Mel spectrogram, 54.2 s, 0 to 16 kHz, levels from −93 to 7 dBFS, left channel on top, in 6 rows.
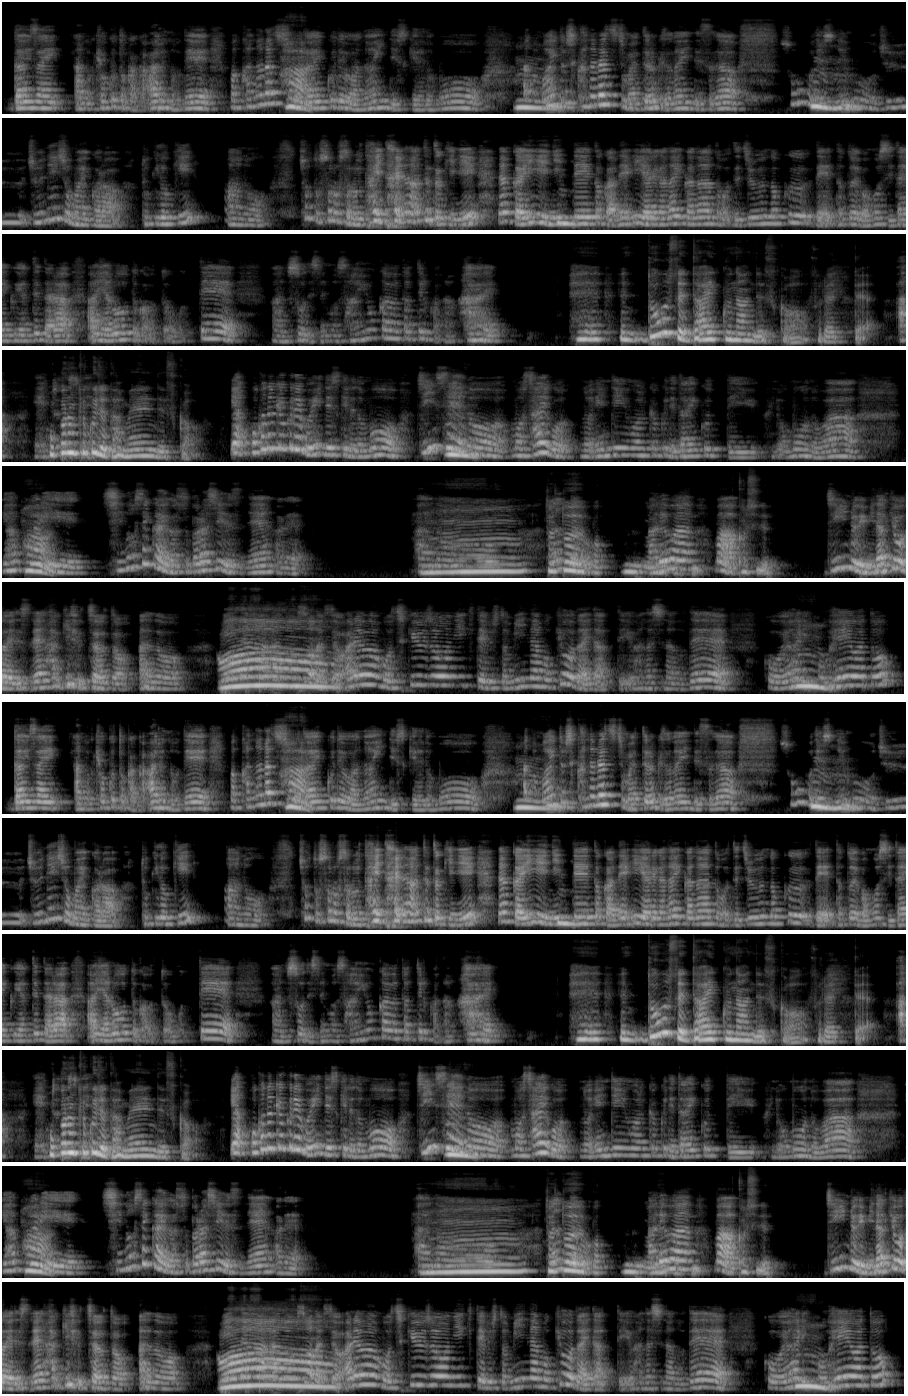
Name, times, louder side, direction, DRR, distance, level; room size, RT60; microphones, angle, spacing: voice 1, 0.1-10.2 10.5-10.9 11.3-23.0 26.3-26.5 27.0-27.1 27.4-28.0 29.4-36.9 37.2-39.1 40.3-41.1 41.6-42.0 42.6-43.5 44.4-47.0 47.4-54.0, right 2 dB, 75° right, 1.6 m, -35 dB
voice 2, 5.1-5.6 8.1-8.6 14.6-14.9 23.8-26.7 27.6-29.0 31.5-31.9 36.4-36.7 40.3-43.1 43.7-43.8 44.7-44.9 47.3-48.6 53.1-53.5, right 2 dB, 15° right, 0.3 m, -26 dB
6.3 x 3.1 x 2.7 m
head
